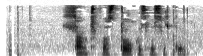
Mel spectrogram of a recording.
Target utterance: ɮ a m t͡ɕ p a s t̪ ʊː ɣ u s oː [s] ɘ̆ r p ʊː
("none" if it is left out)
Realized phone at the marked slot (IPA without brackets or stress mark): s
